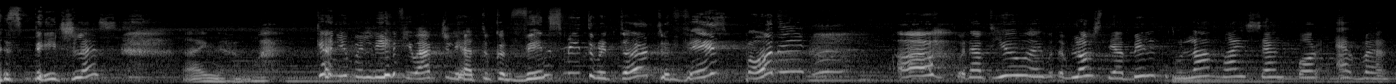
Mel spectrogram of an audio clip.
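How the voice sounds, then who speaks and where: An actress playing a vain, flirtatious goddess of love and beauty in a video game, with a dramatic, self-admiring manner. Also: female voice, very high voice, sing-song, a little slow, in a large hall, over music, full character voice. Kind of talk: animated video game cutscene acting.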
